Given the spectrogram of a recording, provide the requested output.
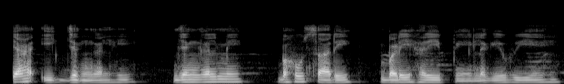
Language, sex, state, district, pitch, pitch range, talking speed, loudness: Hindi, male, Uttar Pradesh, Lalitpur, 105 Hz, 100-115 Hz, 150 wpm, -20 LUFS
